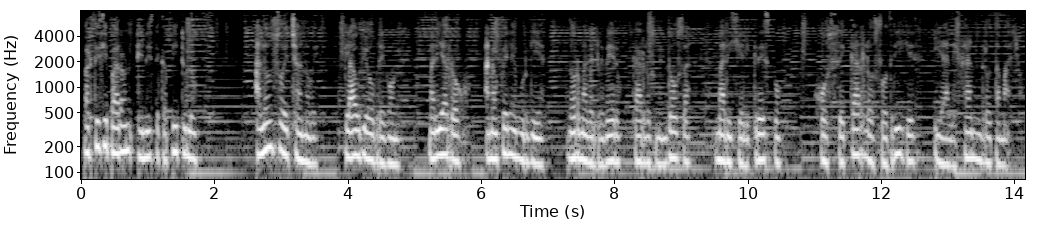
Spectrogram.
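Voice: medium pitch, fairly even intonation, normal speed. An announcer reading scripted radio credits in a list. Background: music with accordion and guitar.

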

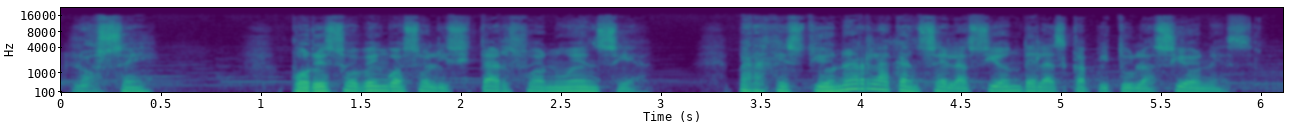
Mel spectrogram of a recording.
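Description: An actor playing an earnest, proud young suitor in a radio drama, speaking formally. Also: male voice, mid-range voice, moderate pace, darkish tone, soft background music, close to an everyday voice. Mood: hopeful, confident. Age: young adult.

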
